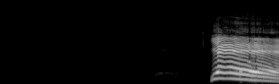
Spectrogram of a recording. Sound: someone in the audience yells “Yeah”

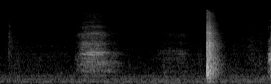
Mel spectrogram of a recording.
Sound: exhales

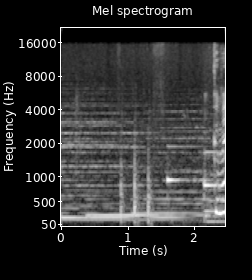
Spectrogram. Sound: knocking

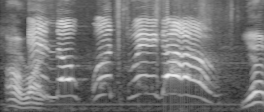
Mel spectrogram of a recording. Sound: voiceover

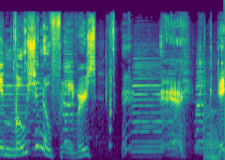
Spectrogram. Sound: groaning

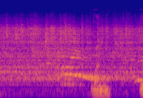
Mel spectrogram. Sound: applause

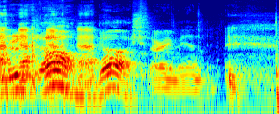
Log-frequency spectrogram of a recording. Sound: laughter

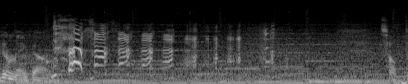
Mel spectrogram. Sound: laughs

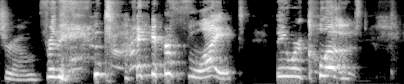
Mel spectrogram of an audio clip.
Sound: laugh

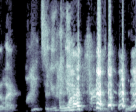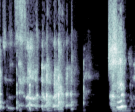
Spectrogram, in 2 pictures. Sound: laughing

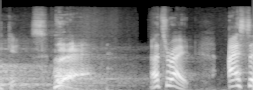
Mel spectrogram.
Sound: gagging

